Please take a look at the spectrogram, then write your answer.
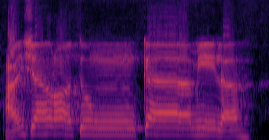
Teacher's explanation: Asalnya asyaratun, tapi bila datang kaf jadi ikhfa 2 harakat.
